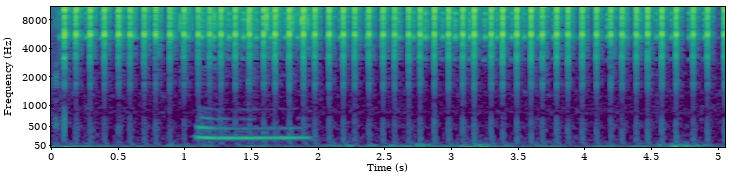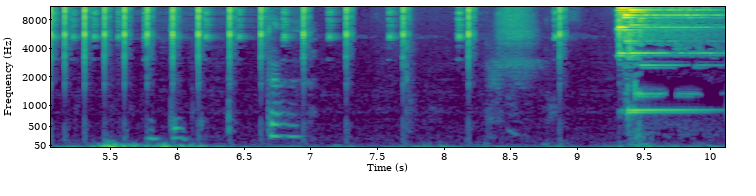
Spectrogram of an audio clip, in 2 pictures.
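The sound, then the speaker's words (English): A prize wheel spins with rapid, even clicks that gradually slow and spread apart until it stops, then a short bright chime rings. Brief voice sounds come under the early clicking. “We're going to spin the wheel, and then whatever it lands on, you'll be able to do.”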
